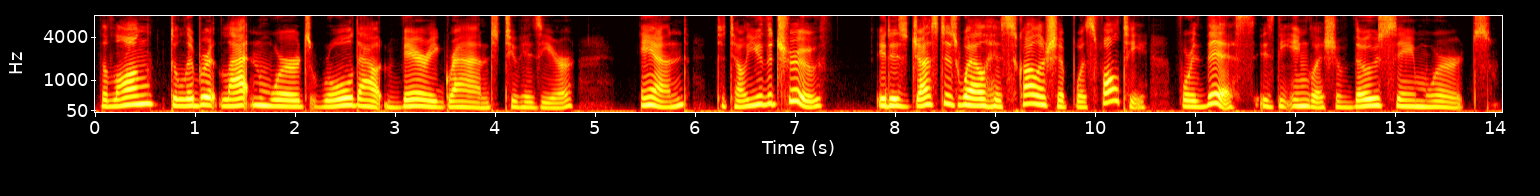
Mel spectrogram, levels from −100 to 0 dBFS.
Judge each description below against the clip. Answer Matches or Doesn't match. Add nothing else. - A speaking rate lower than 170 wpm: Matches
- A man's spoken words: Doesn't match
